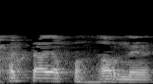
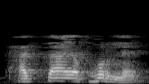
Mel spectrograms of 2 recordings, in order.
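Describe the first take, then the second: First: The verb is said with doubled, stressed consonants. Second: The verb is said with light, single consonants. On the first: Until they have washed themselves. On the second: Until their menstruation has ended.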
